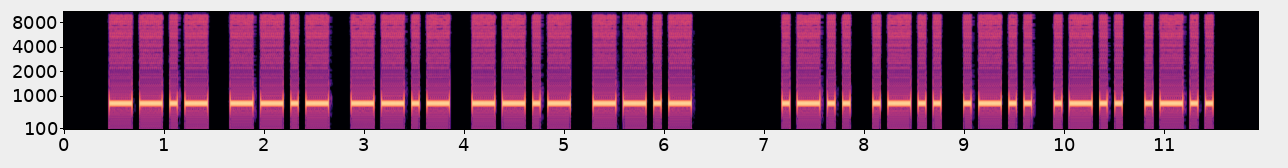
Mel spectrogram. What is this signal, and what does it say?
Morse code, heard as a keyed tone, about 16 wpm, 800 Hz. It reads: QQQQQ LLLLL
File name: Basic Letter Groups By7Groups / LFCYQ / LFCYQ@13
